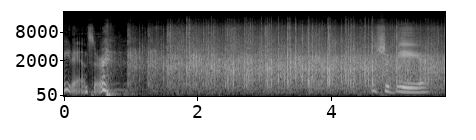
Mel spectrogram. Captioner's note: audience applauding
